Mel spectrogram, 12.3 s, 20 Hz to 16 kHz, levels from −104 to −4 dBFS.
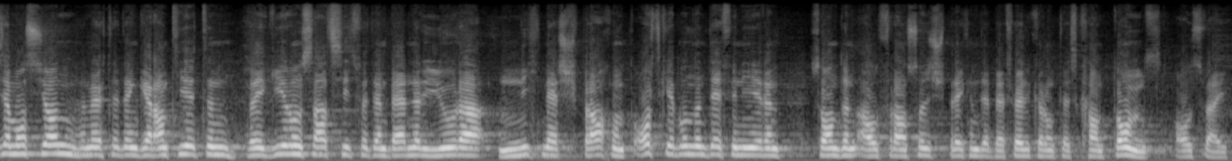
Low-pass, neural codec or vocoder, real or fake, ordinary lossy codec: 14.4 kHz; none; real; none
